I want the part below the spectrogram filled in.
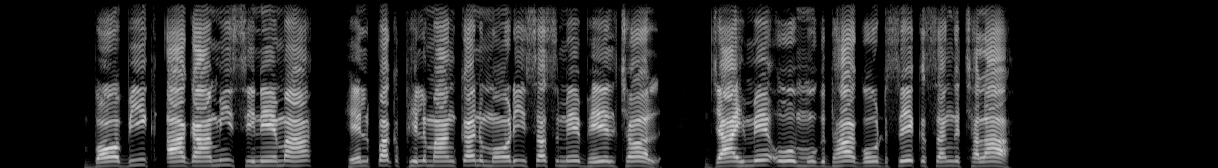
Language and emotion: Maithili, neutral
